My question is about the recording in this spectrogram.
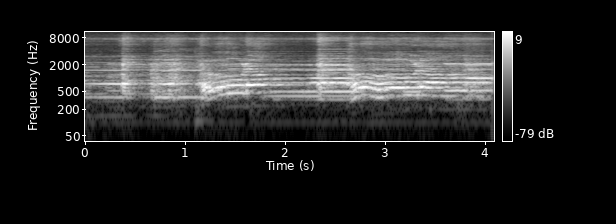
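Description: A man singing a reggae song over a strummed guitar. The sound is thin, with almost no bass.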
